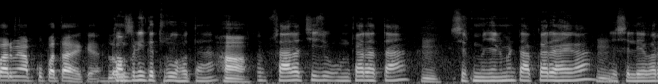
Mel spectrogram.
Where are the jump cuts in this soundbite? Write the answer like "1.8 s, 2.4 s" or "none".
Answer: 1.1 s, 2.6 s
